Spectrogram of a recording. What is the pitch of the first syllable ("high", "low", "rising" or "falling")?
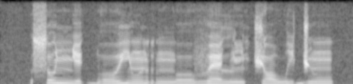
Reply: high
